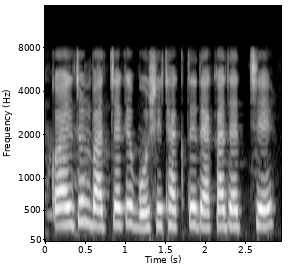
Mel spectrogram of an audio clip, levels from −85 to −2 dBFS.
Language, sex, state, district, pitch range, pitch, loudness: Bengali, female, West Bengal, Alipurduar, 250-275 Hz, 265 Hz, -13 LUFS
